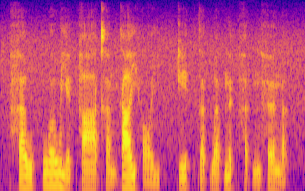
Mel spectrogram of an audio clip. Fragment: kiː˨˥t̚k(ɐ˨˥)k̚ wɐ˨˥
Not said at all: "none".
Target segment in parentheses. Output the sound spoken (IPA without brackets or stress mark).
ɐ˨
